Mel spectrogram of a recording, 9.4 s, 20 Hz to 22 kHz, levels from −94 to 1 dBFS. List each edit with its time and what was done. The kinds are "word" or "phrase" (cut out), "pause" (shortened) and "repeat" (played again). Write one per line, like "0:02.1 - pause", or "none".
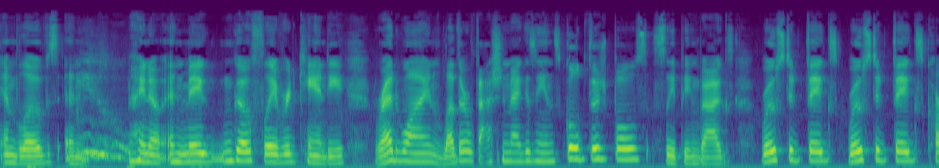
0:04.7 - word
0:08.4 - repeat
